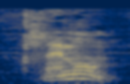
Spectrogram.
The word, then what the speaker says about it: Clément: Right, Clément. I'm going to pronounce it that way, because it's got a cute accent. I put that acute accent in it, because he has a French name, and I don't know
